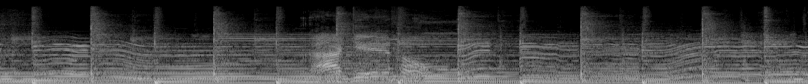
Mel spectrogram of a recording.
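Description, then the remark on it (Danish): A country song plays loud, a male singer's clear, crisp voice carried over a full band with steady drum hits marking the beat. “han har den her sprøde stemme, som lyder sådan her, når han synger.”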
